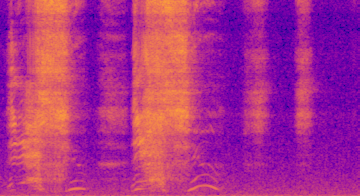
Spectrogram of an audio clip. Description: some sniffly sneeze, a couple of stiffled and a noseblow at the end, enjoy!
